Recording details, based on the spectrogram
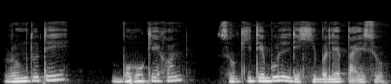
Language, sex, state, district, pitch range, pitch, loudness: Assamese, male, Assam, Sonitpur, 130-170 Hz, 150 Hz, -15 LUFS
